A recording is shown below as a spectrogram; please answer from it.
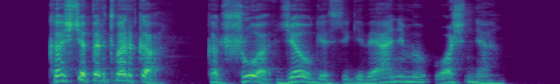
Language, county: Lithuanian, Telšiai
